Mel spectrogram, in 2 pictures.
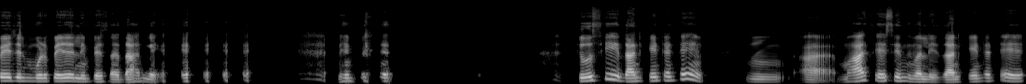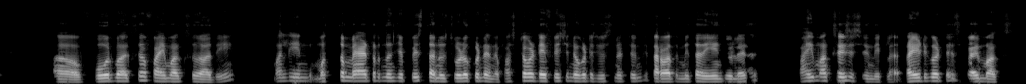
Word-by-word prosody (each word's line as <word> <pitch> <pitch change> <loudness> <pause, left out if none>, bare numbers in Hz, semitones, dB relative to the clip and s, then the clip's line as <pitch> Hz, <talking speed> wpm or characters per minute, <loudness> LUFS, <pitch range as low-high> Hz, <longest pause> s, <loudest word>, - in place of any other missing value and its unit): పేజీ‌లు 165 -2 +4
3 150 0 +3
పేజీలు 150 0 +5
నింపేసా 130 -3 -1
దాన్నే. 140 +4 +1 1.8
నింపే - - -6 2.1
చూసి 185 +9 +2 0.2
దానికేంటంటే, 175 +9 +2 0.6
హ్మ్. 120 -2 -9 0.3
ఆహ్, - - -3 0.2
మార్క్స్ - - +5
ఏసింది 165 -3 -2
మళ్ళీ. 120 -3 +1
దానికేంటంటే, 140 +8 0 0.8
ఆహ్, 120 -2 +2 0.2
4 145 +2 +4
మార్క్సో, 190 +3 0
5 145 -2 +3
మార్క్సో 135 -1 -1
అది. 115 +7 -10 0.5
మళ్ళీ 160 +2 -8
ఏంది 160 - -9
మొత్తం 150 +5 -2
మ్యాటరుందని 160 0 +3
చెప్పేసి 165 +2 -4
తాను 145 -1 +4
చూడకుండా‌నే 155 -4 +2
ఫస్ట్ 140 +4 -9
ఒక 170 - +5
డెఫినిషన్ 155 0 +1
ఒకటే 155 0 -2
చూసినట్టుంది. 145 +2 -10
తర్వాత 135 0 +5
మిగతాది 135 -1 +1
ఏం 135 - -4
చూడలేదు. 130 +1 -3 0.5
5 165 +2 -1
మార్క్స్ 175 0 +1
ఏసేసింది 135 -7 -7
ఇట్లా - - -9
రైట్ 160 +1 +5
కొట్టేసి 165 - -4
5 140 0 +4
మార్క్స్. 120 - -3
150 Hz, 130 wpm, -25 LUFS, 135-160 Hz, 2.1 s, పేజీలు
